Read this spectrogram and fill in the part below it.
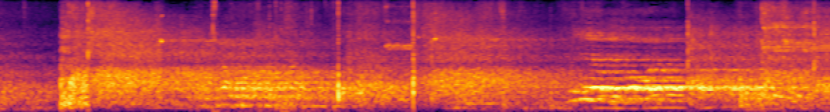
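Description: A hard ball smacks sharply against the walls and floor, echoing through a large hall.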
